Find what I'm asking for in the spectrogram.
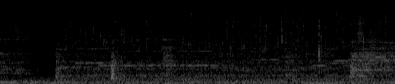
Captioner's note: sizzling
